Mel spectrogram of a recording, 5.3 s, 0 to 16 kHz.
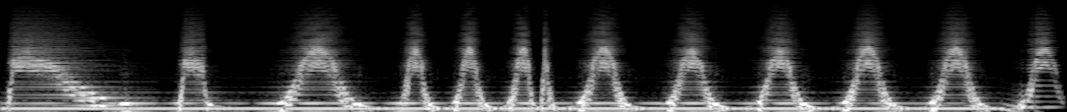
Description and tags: sound of my yamaha CS40M analogue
